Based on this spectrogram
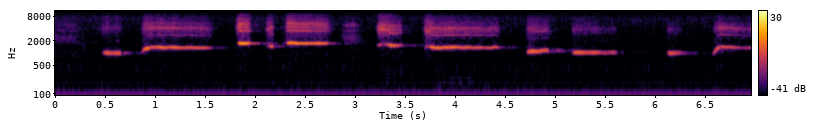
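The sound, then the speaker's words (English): A person whistles a slow, hymn-like melody alone, with clear sustained notes stepping up and down in short phrases separated by brief pauses, moderately loud. “He's whistling. You know what he's whistling?”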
